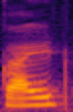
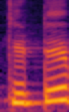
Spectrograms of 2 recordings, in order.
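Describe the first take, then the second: First: It is said as one syllable, kite. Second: It is said as two syllables, ki-te. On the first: The speaker calls it right. "इसको काइट पढ़ते हैं" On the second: The speaker calls it wrong. "नहीं इसको किटे नहीं पढ़ते हैं"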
